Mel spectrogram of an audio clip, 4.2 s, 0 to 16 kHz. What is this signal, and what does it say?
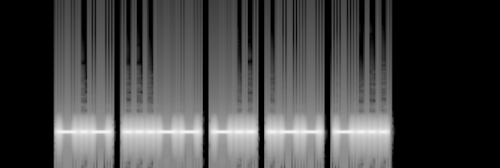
Morse code, heard as a keyed tone, about 26 wpm, 700 Hz. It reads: K3DWB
